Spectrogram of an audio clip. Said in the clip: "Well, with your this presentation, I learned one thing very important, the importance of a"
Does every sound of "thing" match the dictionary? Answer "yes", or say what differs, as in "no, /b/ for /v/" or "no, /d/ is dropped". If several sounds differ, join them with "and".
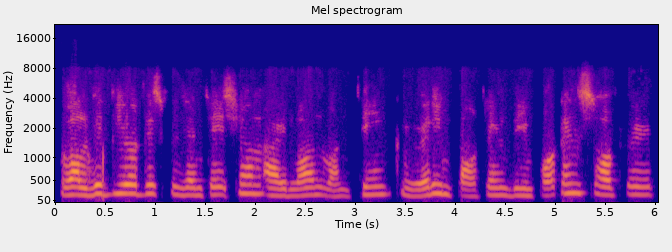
no, /t/ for /θ/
